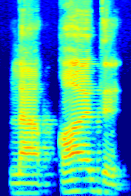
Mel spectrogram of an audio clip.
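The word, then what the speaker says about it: لقد: Jadi nanti ada karena qalqalah itu membal ya, membal itu artinya memantul, maka setiap huruf qalqalah yang dibaca seperti ini. Laqad ada pantulan terdengar. Laqad ya.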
